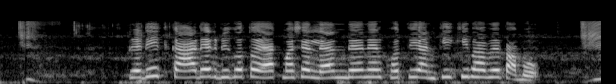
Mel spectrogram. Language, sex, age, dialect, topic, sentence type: Bengali, male, 18-24, Rajbangshi, banking, question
